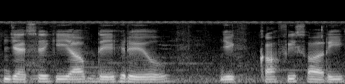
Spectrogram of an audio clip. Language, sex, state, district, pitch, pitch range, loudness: Hindi, female, Chandigarh, Chandigarh, 120 Hz, 115-130 Hz, -17 LUFS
